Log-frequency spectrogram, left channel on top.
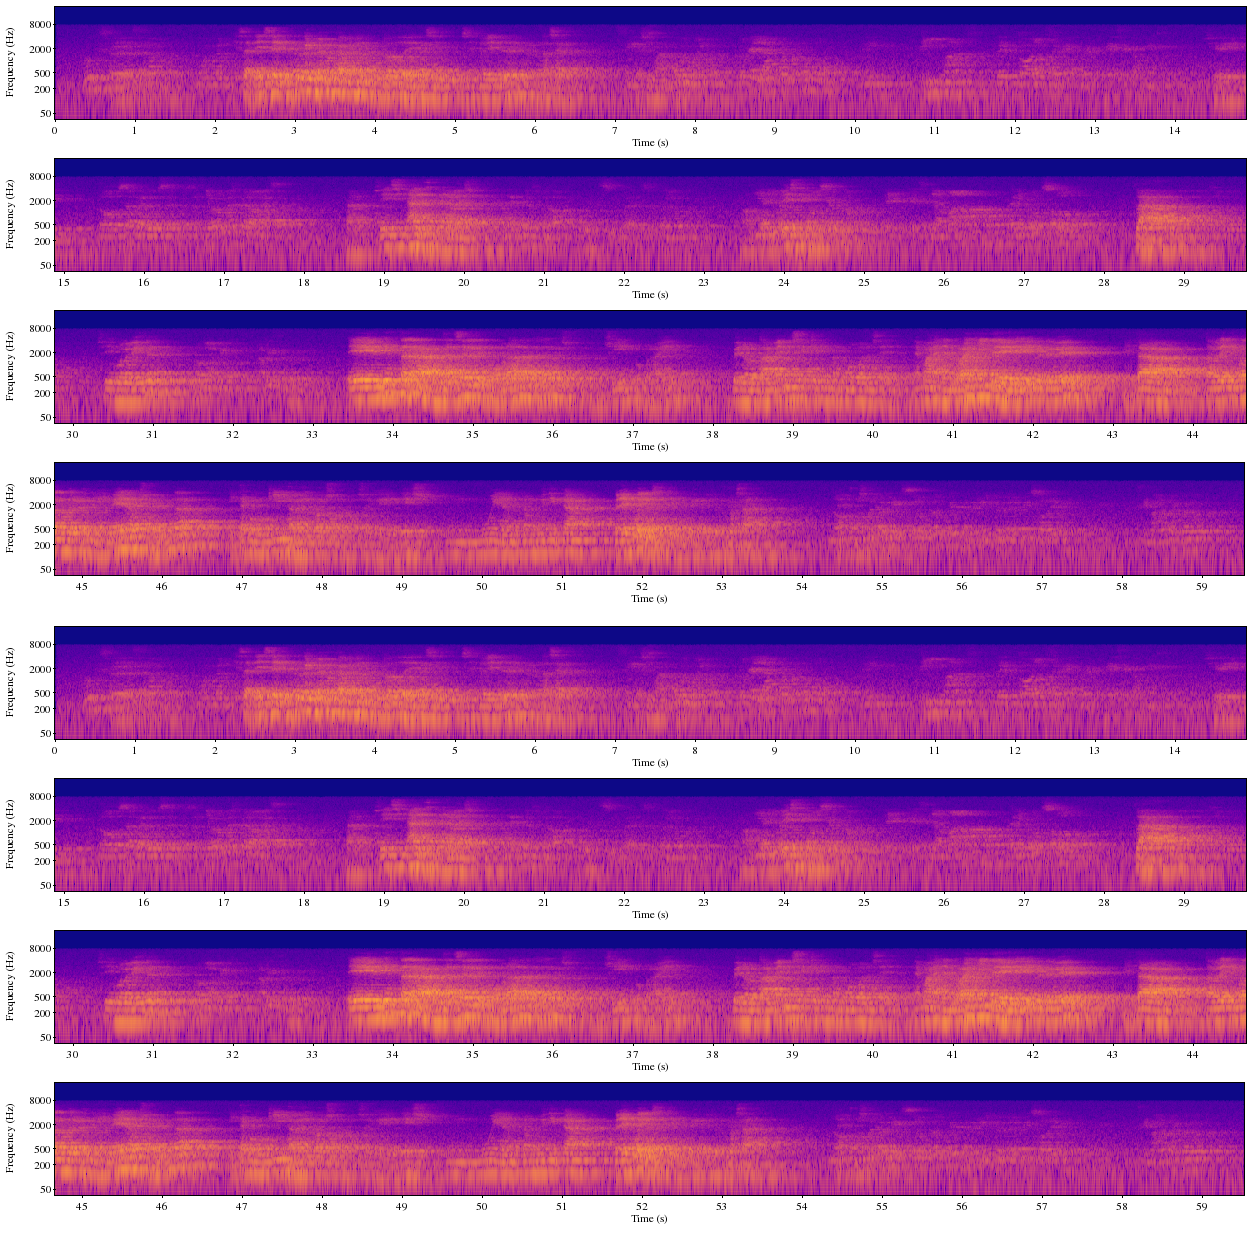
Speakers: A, on the left; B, in the centre.
A: uy, se
B: sí.
A: ve la escena,
B: sí.
A: ¿no? Muy buena.
B: Esa, es el, creo que es el mejor capítulo puntuado de casi, no sé si toda la historia, pero está cerca.
A: Sí,
B: Ozymandias.
A: es muy bueno. Creo que ya fue como el clímax de toda la serie fue ese capítulo, como
B: Sí,
A: que
B: sí,
A: todo se reduce, o sea, yo no me esperaba eso.
B: claro. Sí, sí,
A: Entonces
B: nadie
A: creo
B: se esperaba
A: que
B: eso.
A: nadie se lo esperaba, fue
B: Sí, sí,
A: súper,
B: sí.
A: súper loco.
B: No,
A: Y
B: tú,
A: hay una
B: ese
A: continuación,
B: capítulo.
A: ¿no? Eh, que se llama Better Call Saul, que
B: Claro.
A: es la del abogado de Saúl.
B: Sí, ¿vos la viste?
A: No la vi. ¿La viste?
B: Uh. Eh, vi hasta la tercera temporada, creo, y son como cinco por ahí, pero también dicen que es una muy buena serie. Es más,
A: Que
B: en
A: es
B: el
A: buena.
B: ranking de IMDb está, bueno, está Breaking Bad creo que primera o segunda, y está como quinta Better Call Saul, o sea que es un muy, una muy digna precuela seria, porque es, es lo
A: Sí.
B: que pasa antes.
A: No,
B: Entonces,
A: no me la vi, solo creo que me vi el primer episodio, que si mal no recuerdo,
